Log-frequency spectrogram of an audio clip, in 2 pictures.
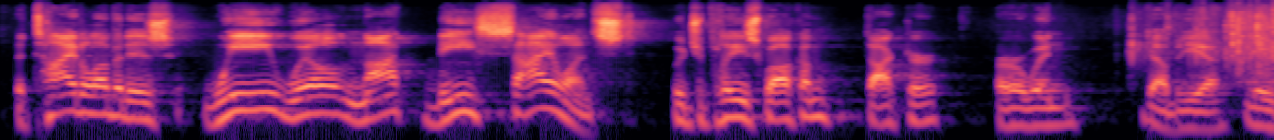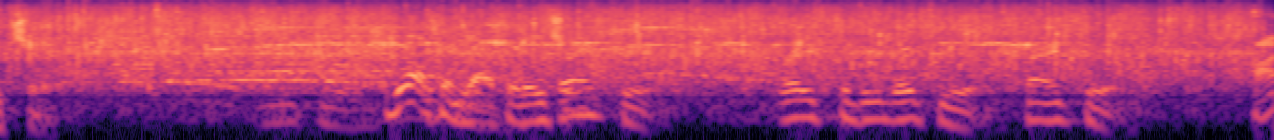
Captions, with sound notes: The title of it is, "We Will Not Be Silenced." Would you please welcome Dr. Erwin W. Lutzer. - Thank you, thank you. - Welcome, Dr. Lutzer. (audience applauding) (audience cheering) - Great to be with you, thank you.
